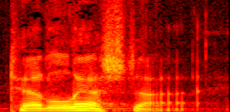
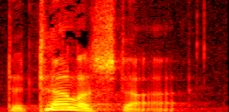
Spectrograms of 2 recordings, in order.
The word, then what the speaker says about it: tetelestai: Now, some people pronounce that tetelestai. Well, less is not accented. It's the T-E that's accented, tetelestai.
